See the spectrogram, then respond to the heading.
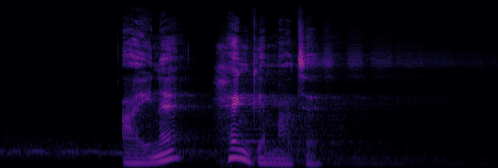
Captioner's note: german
